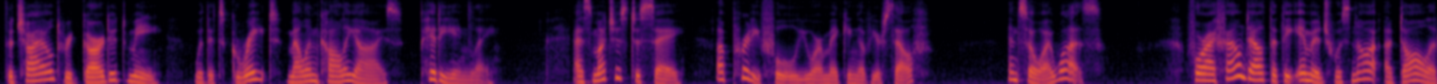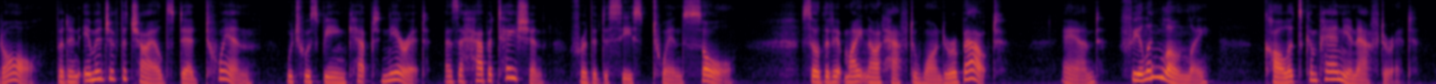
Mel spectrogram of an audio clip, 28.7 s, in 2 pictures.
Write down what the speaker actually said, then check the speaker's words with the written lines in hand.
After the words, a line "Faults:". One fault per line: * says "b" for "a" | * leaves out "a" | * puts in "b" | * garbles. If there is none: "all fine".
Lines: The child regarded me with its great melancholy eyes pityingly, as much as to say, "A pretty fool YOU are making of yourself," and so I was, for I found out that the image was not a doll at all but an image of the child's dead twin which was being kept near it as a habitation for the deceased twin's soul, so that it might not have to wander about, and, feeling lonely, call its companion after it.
The child regarded me with its great melancholy eyes pityingly, as much as to say, "A pretty fool YOU are making of yourself," and so I was, for I found out that the image was not a doll at all but an image of the child's dead twin which was being kept near it as a habitation for the deceased twin's soul, so that it might not have to wander about, and, feeling lonely, call its companion after it.
Faults:
all fine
